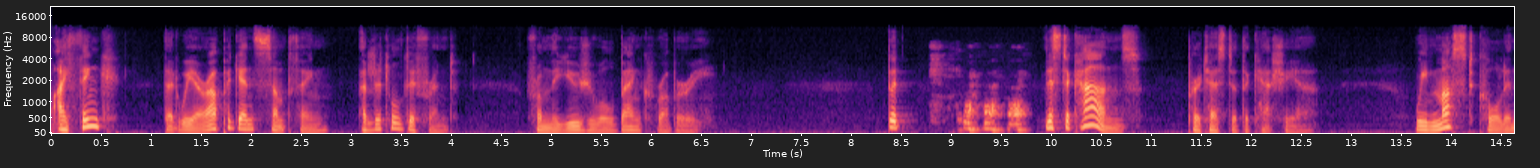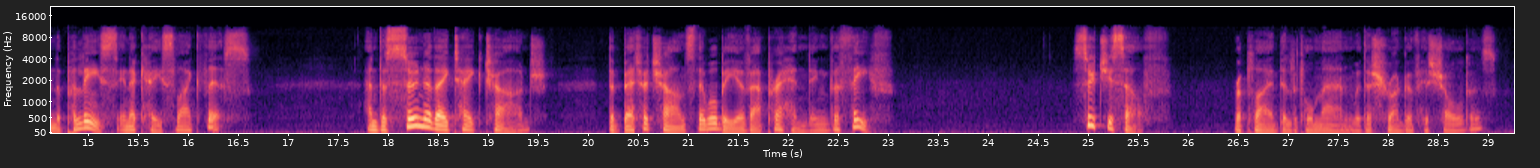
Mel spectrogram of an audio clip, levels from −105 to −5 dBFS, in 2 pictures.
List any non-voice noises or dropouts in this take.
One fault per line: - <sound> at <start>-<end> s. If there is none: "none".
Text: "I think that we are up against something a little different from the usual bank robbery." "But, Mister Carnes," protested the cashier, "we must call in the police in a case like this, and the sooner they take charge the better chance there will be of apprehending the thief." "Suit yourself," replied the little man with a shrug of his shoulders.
- laugh at 8.8-9.8 s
